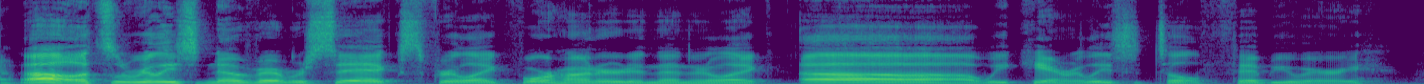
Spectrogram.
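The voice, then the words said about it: Laid-back surfer dude voice. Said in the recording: “I like how I went with the surfer voice”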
